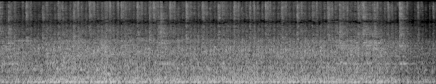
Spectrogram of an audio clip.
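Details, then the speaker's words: 1947 Farmall M, first start after rebuild: idle with a steady beat and a breathy hiss on every exhaust stroke, coming out of the exhaust; muffler has a known leak, exact source not found. "exactly is coming from definitely coming out of the exhaust not sure if you guys can hear that or not but we'll get it fine-tuned"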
